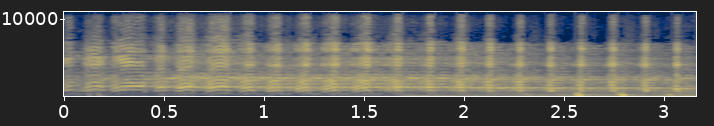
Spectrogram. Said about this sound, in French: mon petit garçon quand il a un fou rire. Parce que ça fait un bruit.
